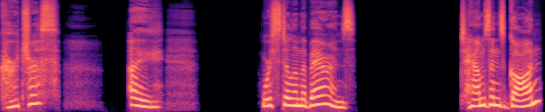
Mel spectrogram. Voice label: Female Human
